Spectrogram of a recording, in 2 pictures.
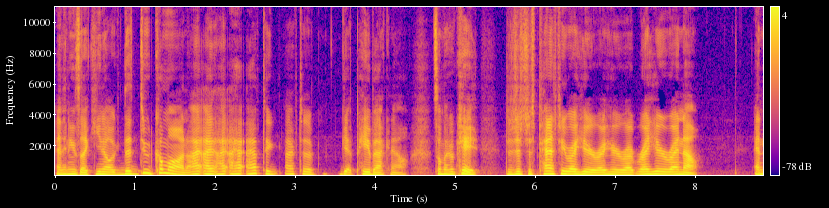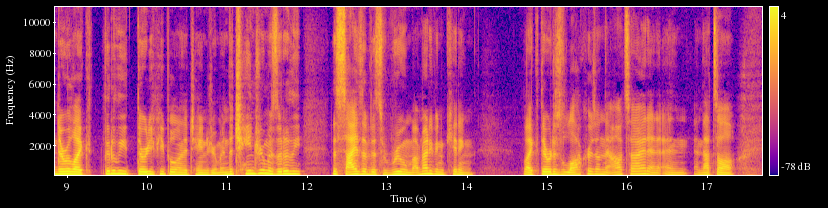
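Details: Male podcast host who stutters and remarks he is stuttering a lot, with part-word and whole-word repetitions: stuttering.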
